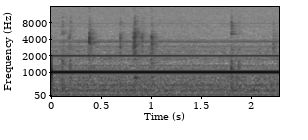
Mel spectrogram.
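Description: A steady 1 kHz test tone from a portable AM radio's speaker, received from a low-power AM transmitter modulated at a moderate level, so the tone sounds fairly clean. A few faint clicks of keys being pressed on the test set sound over it.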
